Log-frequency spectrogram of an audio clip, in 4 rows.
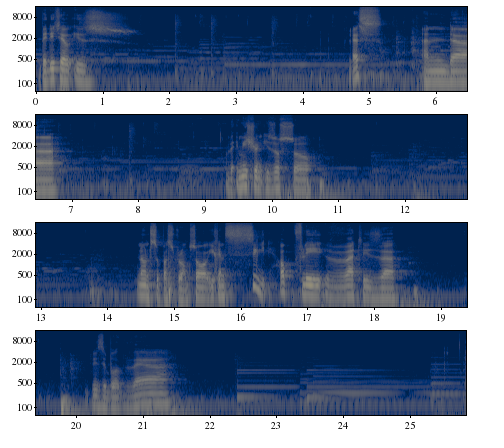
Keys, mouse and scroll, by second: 0.4-4.7 drag, 5.1-5.8 scroll down 13, 6.4 scroll up 2, 7.4 scroll down 1, 8.6 click, 9.3-14.6 drag, 16.2 click, 17.2 KP_7, 17.5 Tab, 17.9 scroll down 2, 18.4 shift+d, 19.8 Tab, 21.1 alt+a, 21.4 KP_0.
